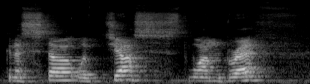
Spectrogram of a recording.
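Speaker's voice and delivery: very slow meditation voice with long drawn-out words; guided meditation. Acted. Guide leading listeners to their safe space, slow guided meditation. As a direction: ease them into calm, leaving long silences between short phrases.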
